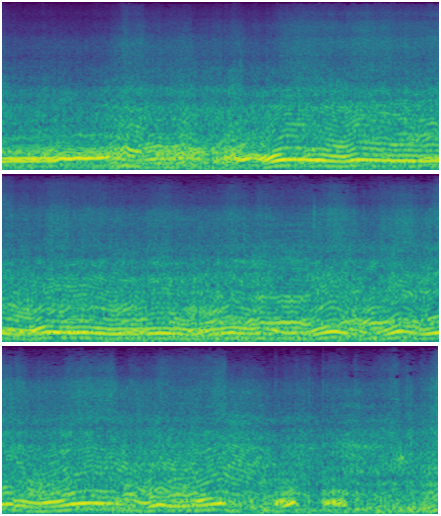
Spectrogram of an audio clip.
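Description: Trail motorcycle engine revving hard under load on a muddy climb. It holds steady for a moment, then rises and falls over and over, about once a second, as the throttle is worked.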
